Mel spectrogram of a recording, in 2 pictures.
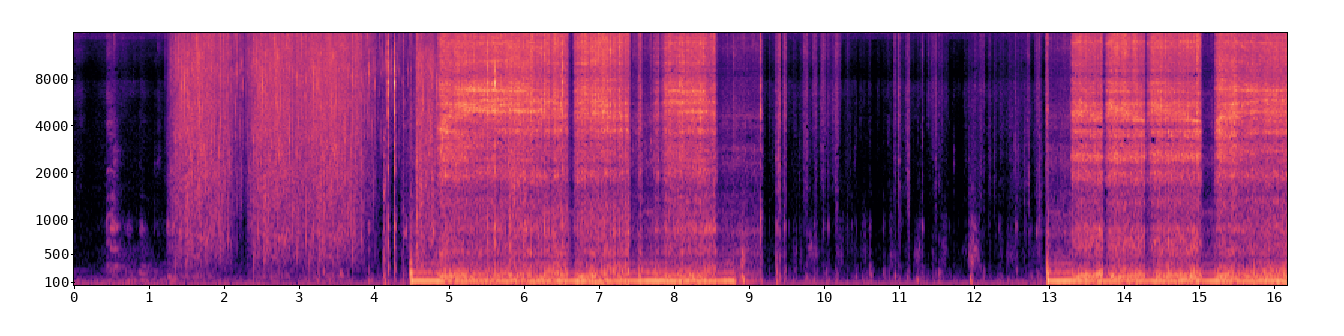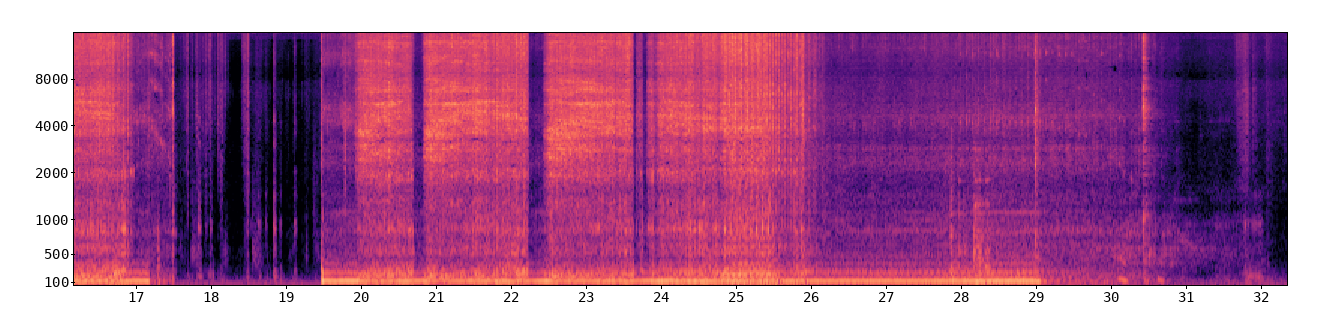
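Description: Wood lathe running with a steady motor hum while a gouge cuts the spinning shoestring acacia bowl, giving a loud hiss of shavings. The cutting comes in three stretches, about 4, 4 and 10 seconds long, each starting and stopping abruptly. The bowl is being turned deeper to reach firmer wood under a crumbly bark inclusion.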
